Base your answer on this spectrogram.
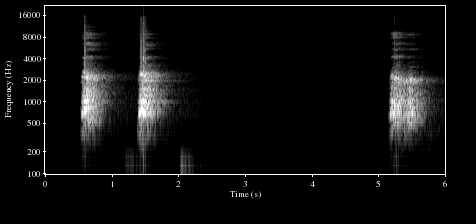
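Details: Loud barks from a French bulldog, two close together, then a short low grunt-like sound and a long pause before a final drawn-out bark; nothing else audible.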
